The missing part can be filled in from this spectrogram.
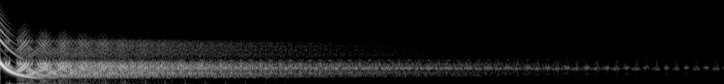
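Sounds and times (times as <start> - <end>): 
sound effect shot: 0.0 - 1.6.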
